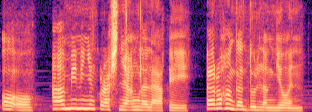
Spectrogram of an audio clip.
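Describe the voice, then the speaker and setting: A woman narrating a dramatic story in a steady, emotive reading. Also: mid-range voice, moderate pace, dull audio. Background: faint background music.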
